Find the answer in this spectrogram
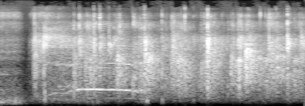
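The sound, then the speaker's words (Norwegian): An audience breaks into sustained applause for Sakkeus (Zacchaeus) during a Norwegian-language sermon, a dense wash of many hands clapping at steady volume for about three seconds, with a brief thin tone gliding through early on. “En applaus til Sakkeus.”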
